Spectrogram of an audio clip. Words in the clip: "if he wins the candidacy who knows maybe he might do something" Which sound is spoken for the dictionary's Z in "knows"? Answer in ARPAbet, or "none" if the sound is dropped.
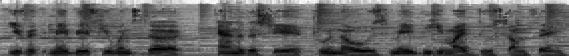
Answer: Z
